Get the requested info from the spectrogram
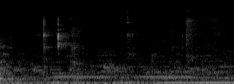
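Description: A few faint light clicks and ticks as a brass plate is handled, over a steady low hum.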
